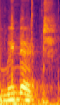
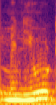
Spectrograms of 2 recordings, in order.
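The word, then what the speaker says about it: minute: पर एक ये वर्ड है ये मिन्यूट है। मतलब देखिए स्पेलिंग दोनों के सेम है। इनके फोन डिफरेंट है। इनके तो फ़ सेम थे ना। बो एंड बो बट ये इनके फ़ोंस डिफरेंट है या प्रोनंसिएशन यानी मिनट एंड मिन्यूट।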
